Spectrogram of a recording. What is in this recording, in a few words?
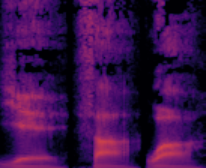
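"yethawa", concatenated syllables; Affixing experiment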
